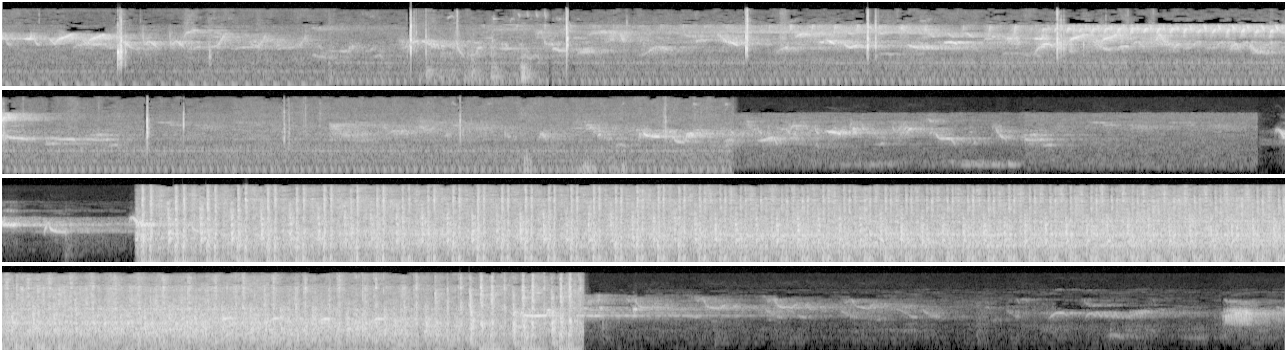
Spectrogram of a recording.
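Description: Birds chirping over a steady low hum. About halfway through, a loud, steady machine noise with a fast even pulse, like a small engine running, starts suddenly and cuts off abruptly after about eight seconds. Faint chirps return near the end.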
